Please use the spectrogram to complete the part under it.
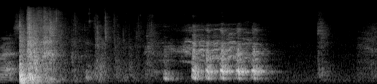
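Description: A woman laughs nearby.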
